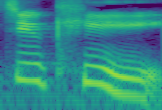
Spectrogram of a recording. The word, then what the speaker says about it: Duquesne: How do you even pronounce that? It's Duquesne, you uncultured American.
